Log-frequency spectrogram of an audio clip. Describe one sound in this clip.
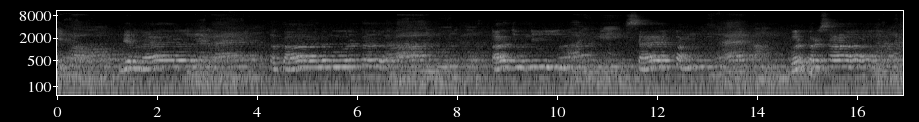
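An elderly man sings a devotional chant through a microphone.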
